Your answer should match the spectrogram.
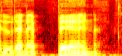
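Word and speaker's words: Doriane Pin: A jezdí jako rychle, mě se Dorian Pin. – Pozor, tady bych tě opravil jenom, už jsem dostal dvakrát upozornění, kterého samozřejmě vážím, na výslovnost téhle závodnice francouzské, Dorian Pin.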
